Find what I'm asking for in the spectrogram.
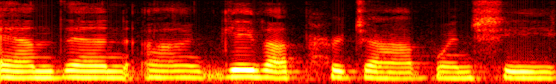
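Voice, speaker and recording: A woman's dark, mellow voice in a monotone with flat intonation, with a Midwestern American accent. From US Midwest, Detroit. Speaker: oral history interviewee. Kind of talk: oral history interview. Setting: museum.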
